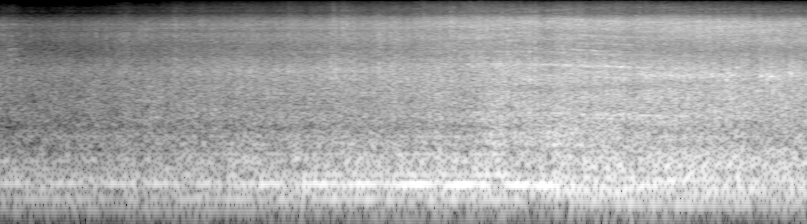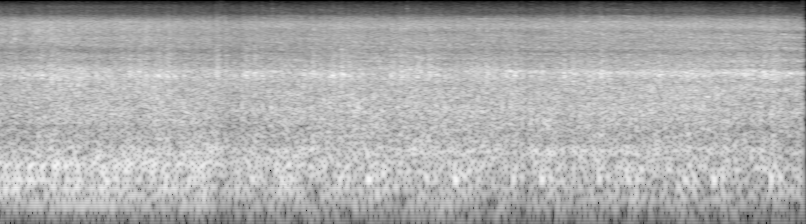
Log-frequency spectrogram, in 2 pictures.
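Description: A diesel-hauled passenger train passing close by. The locomotive's low engine hum builds over the first few seconds, then gives way to a steady, loud rush of coaches rolling over the rails, with a thin high whine in the second half.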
